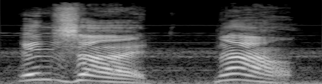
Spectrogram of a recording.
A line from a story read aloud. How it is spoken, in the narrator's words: shouted Omar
